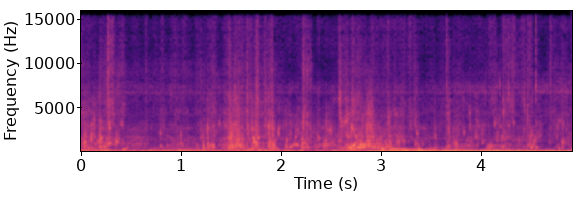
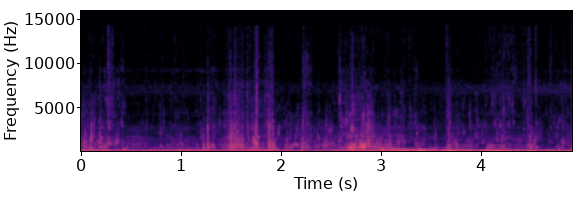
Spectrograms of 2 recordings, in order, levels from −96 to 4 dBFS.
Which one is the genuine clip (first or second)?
second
